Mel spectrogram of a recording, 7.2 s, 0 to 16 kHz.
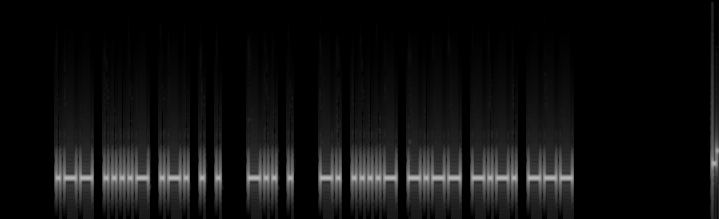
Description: Morse code, heard as a keyed tone, about 30 wpm, 700 Hz. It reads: W4REE DE N4YCO
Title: USA Callsign DE Callsign - 5 Characters - 30wpm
